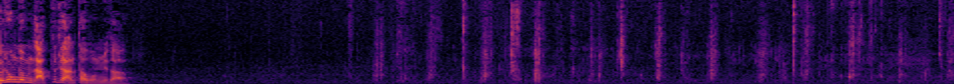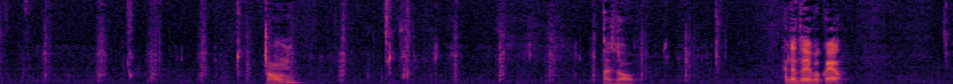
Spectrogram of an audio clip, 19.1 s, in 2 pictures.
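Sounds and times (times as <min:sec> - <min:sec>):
crunchy chewing: 0:03.4 - 0:16.9.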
